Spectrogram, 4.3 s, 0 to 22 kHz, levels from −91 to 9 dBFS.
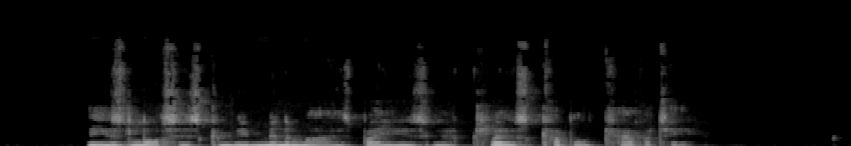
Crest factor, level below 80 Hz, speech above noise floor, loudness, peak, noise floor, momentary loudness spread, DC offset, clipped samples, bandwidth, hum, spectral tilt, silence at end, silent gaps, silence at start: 18 dB; -70 dBFS; 57 dB; -32 LUFS; -14 dBFS; -88 dBFS; 14 LU; under 0.1%; under 0.1%; 16 kHz; none; -6.5 dB/octave; 0.85 s; none; 0.45 s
